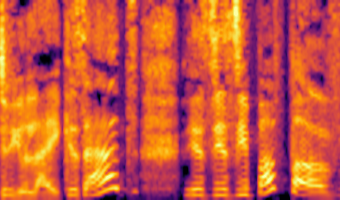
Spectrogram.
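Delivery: fake, laid-on, put-on French accent. Retelling a game scene, voicing the girl at the parlor: put-on french accent. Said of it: "the French accent thing going on".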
